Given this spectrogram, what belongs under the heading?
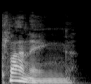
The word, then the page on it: planning: British English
